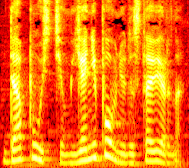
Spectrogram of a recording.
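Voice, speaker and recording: A woman voicing a furious, desperate young man who shouts and breaks down, in an audiobook reading. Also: a little high, very animated, fairly quick, faint music behind, voice pushed up. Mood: cold insistent.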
